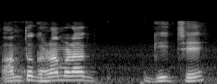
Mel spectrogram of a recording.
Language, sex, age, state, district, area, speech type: Gujarati, male, 45-60, Gujarat, Ahmedabad, urban, spontaneous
